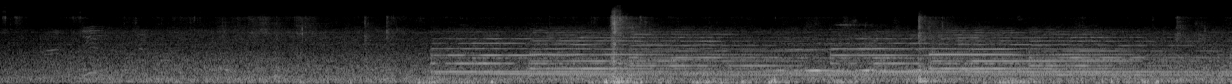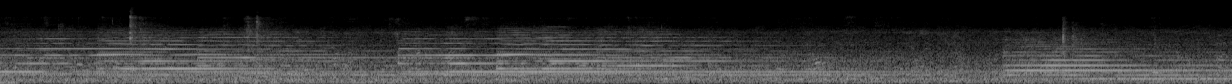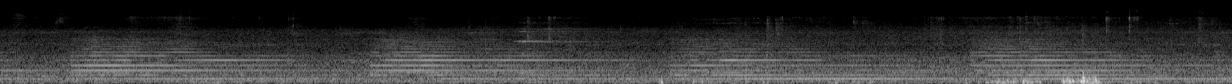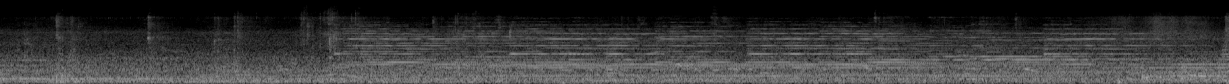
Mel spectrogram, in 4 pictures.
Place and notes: Oslo: The carillon in the Oslo City Hall’s bell tower.
Norge, August 2019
